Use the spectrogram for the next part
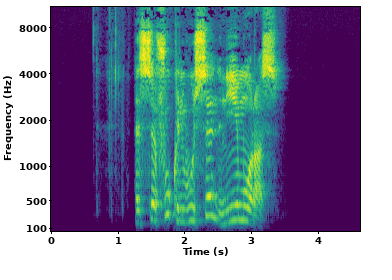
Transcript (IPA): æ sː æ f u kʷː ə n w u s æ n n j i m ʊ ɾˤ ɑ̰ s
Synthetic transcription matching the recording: æ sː æ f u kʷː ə n w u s æ n n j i m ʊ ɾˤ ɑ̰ s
